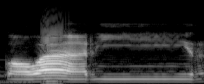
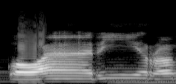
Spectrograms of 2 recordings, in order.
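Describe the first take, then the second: First: There is no final vowel. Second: The final vowel is short. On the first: The reader stops on the second word. "maka huruf ro dibaca sukun" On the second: The reading continues without stopping. "dibaca pendek kalau diwasolkan"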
